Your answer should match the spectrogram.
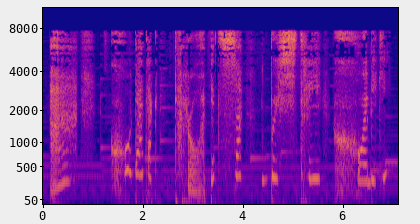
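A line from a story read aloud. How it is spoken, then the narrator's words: Squeak. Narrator (Russian): пискнул он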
